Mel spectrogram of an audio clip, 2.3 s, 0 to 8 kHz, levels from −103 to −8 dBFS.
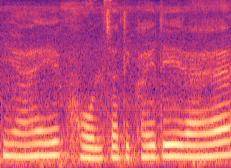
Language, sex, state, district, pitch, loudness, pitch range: Hindi, female, Uttar Pradesh, Saharanpur, 210 Hz, -12 LUFS, 195-220 Hz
